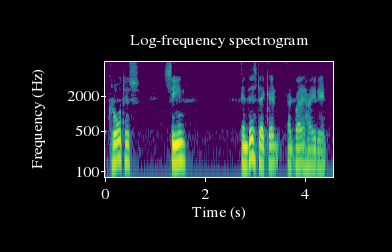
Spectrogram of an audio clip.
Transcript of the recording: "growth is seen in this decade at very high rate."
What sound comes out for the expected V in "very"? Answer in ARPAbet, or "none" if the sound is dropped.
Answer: B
